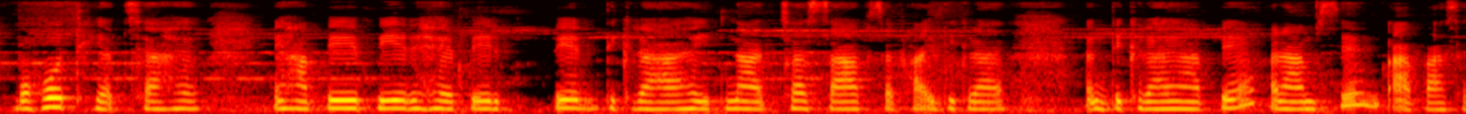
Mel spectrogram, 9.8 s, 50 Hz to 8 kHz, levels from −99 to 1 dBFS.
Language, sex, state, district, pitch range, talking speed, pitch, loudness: Hindi, female, Bihar, Sitamarhi, 190-205 Hz, 180 wpm, 195 Hz, -37 LUFS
